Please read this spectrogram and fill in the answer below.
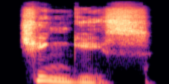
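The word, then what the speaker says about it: Чингис: If you look at the original Mongolian, the word is chingis, pronounced chingis.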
